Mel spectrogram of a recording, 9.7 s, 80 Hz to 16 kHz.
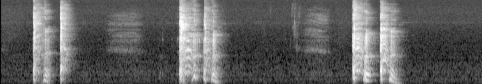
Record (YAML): three_cough_length: 9.7 s
three_cough_amplitude: 6281
three_cough_signal_mean_std_ratio: 0.31
survey_phase: beta (2021-08-13 to 2022-03-07)
age: 45-64
gender: Female
wearing_mask: 'No'
symptom_none: true
smoker_status: Current smoker (11 or more cigarettes per day)
respiratory_condition_asthma: false
respiratory_condition_other: false
recruitment_source: REACT
submission_delay: 1 day
covid_test_result: Negative
covid_test_method: RT-qPCR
